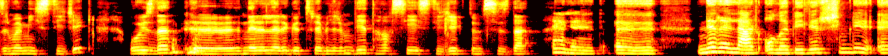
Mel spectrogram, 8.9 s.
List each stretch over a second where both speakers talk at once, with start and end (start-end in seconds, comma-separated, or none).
none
